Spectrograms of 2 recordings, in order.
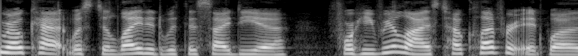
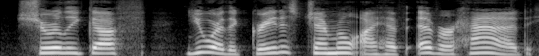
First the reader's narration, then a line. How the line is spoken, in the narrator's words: exclaimed, his eyes sparkling with joy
